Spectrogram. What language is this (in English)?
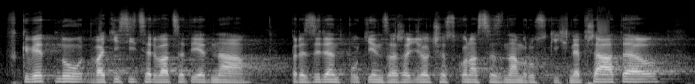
Czech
